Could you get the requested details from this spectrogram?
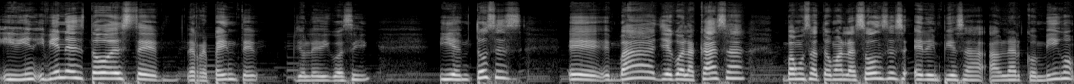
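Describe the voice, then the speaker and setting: A middle-aged woman giving a testimony sermon at a church convention, telling her story with lively acted-out dialogue. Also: on the high side, clear, resonant tone. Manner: animated storytelling, acting out dialogue.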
